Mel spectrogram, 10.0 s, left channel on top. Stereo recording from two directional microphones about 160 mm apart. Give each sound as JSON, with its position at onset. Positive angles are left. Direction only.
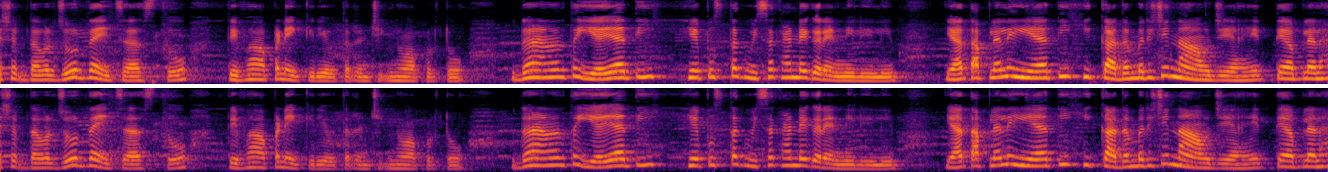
{"t": 0.0, "sound": "a woman's voice", "side_deg": 5}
